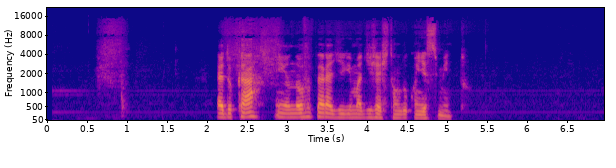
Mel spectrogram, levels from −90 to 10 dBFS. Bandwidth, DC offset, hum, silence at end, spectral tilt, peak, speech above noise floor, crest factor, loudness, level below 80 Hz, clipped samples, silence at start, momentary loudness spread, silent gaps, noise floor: 16 kHz; under 0.1%; none; 1.75 s; -4.5 dB/octave; -4 dBFS; 45 dB; 24 dB; -25 LUFS; -68 dBFS; under 0.1%; 0.65 s; 21 LU; none; -70 dBFS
